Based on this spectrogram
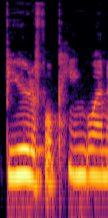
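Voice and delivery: ordinary delivery, nothing marked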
